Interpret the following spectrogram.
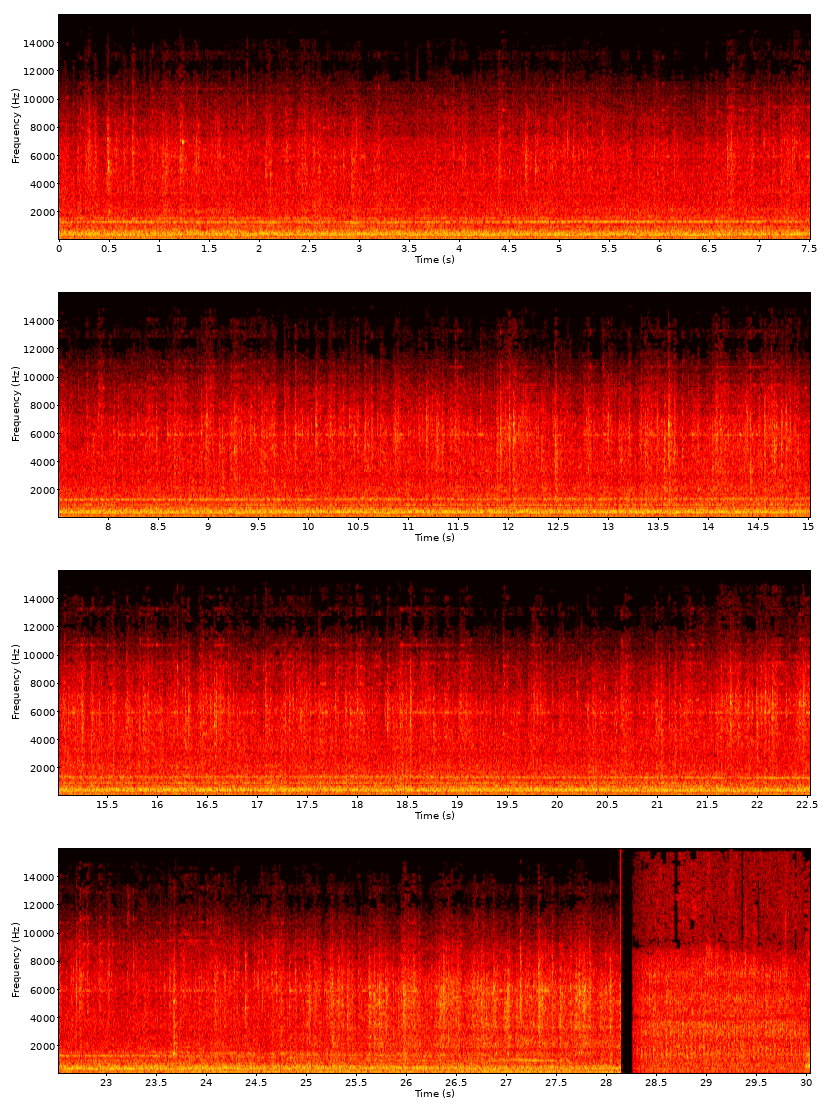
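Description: Tractor engine running steadily under load as it pulls a landscape rake across rough pasture. The sound cuts off suddenly near the end, leaving a much quieter background.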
